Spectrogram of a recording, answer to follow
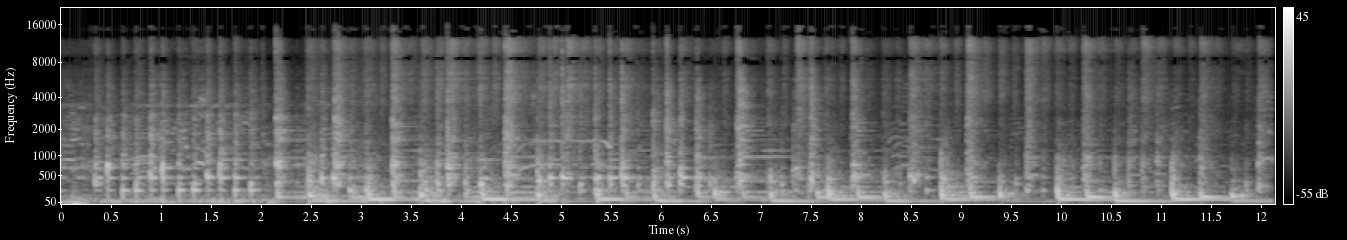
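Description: A Brazilian-style street percussion band drumming a fast, steady groove. Large surdo bass drums alternate between two low pitches under a dense rattle of snare drums.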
